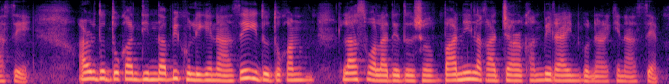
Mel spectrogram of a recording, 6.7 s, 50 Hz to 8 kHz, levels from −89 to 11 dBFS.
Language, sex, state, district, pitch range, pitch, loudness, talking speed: Nagamese, female, Nagaland, Dimapur, 185-225 Hz, 200 Hz, -13 LUFS, 205 wpm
